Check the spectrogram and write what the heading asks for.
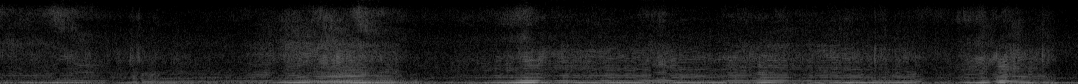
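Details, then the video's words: Massive clump of thousands of bees hanging from a branch, humming in a continuous deep drone with rich overtones, swelling and easing every few seconds without any break. "thousands of BEES hanging on a branch in a massive clump"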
